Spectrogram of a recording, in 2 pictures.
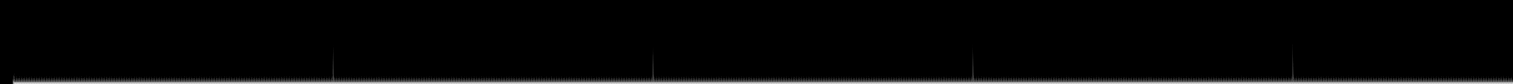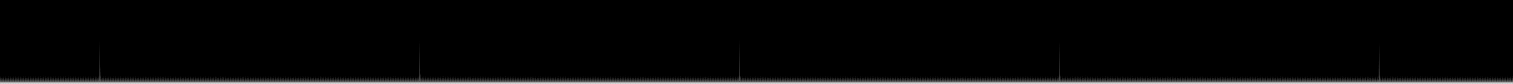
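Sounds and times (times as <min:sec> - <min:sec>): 
20 Hz sine wave tone: 0:00.2 - 0:30.2.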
